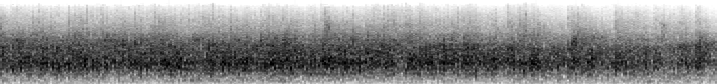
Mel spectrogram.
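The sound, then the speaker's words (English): Steady audience applause, a dense crackle of many hands clapping at an even loudness throughout with no voices standing out. “You know, if I close my eyes, I can pretend that applause was for me.”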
